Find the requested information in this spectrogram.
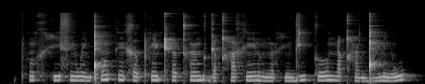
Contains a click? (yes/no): yes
